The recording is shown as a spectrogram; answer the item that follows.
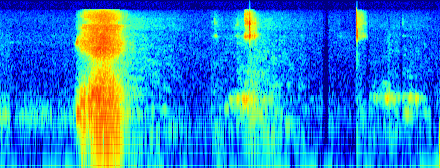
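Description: A man sneezes once, loudly and briefly, about a second in. A faint short sound follows, then a sharp click near the end.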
